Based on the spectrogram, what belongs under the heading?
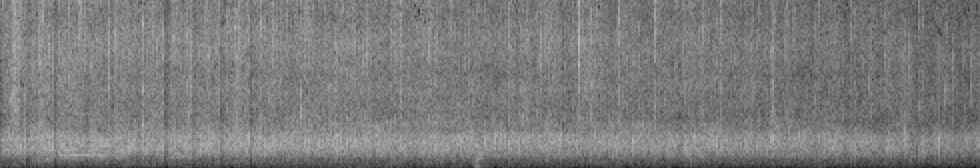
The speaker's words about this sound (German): Bitte einen ganz, ganz großen Applaus.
